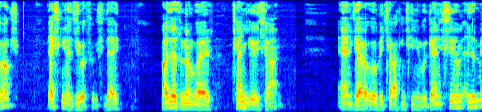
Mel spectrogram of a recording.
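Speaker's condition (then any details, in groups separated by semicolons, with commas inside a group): Mouth cancer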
